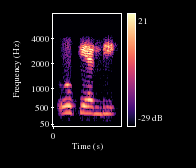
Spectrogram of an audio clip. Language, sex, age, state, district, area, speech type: Telugu, female, 30-45, Telangana, Peddapalli, rural, conversation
